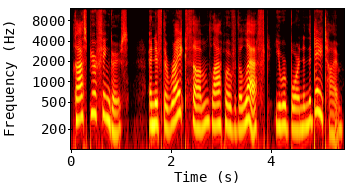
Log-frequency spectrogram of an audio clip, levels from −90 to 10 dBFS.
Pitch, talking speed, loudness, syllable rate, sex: 235 Hz, 200 wpm, -19 LUFS, 4.7 syllables/s, female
